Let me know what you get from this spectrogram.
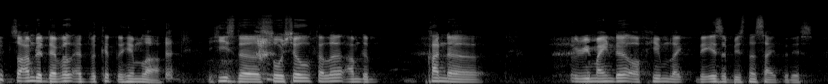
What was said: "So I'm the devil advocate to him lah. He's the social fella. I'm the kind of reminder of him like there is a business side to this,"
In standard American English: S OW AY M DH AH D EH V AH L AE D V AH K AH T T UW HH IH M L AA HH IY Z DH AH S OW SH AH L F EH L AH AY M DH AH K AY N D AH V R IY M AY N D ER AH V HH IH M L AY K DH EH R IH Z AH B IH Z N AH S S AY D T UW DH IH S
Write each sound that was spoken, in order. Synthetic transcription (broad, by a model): S OW AY M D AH D EH V AH L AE D V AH K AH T T UW HH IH M L AA HH IY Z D AH S OW SH AH L F EH L AH AY M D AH K AY N D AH R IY M AY N D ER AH F HH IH M L AY K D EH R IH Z AH B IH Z N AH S S AY T UW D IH S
